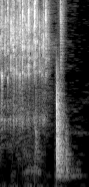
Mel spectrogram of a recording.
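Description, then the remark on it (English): Dice rattle and clatter for about a second, a bright rolling jumble of clicks, then a single sharp knock as they land and tumble briefly before settling into silence. “The dice are... are right here.”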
